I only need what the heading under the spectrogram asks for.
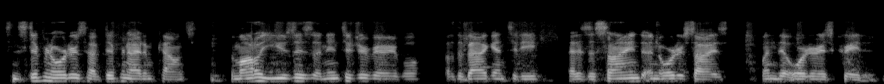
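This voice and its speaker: A man's voice: mid-range voice, fairly even intonation, fairly quick, pushed and bright, no room sound. A man giving a semi-scripted technical presentation as an engineering consultant, on a slightly dull recording.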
